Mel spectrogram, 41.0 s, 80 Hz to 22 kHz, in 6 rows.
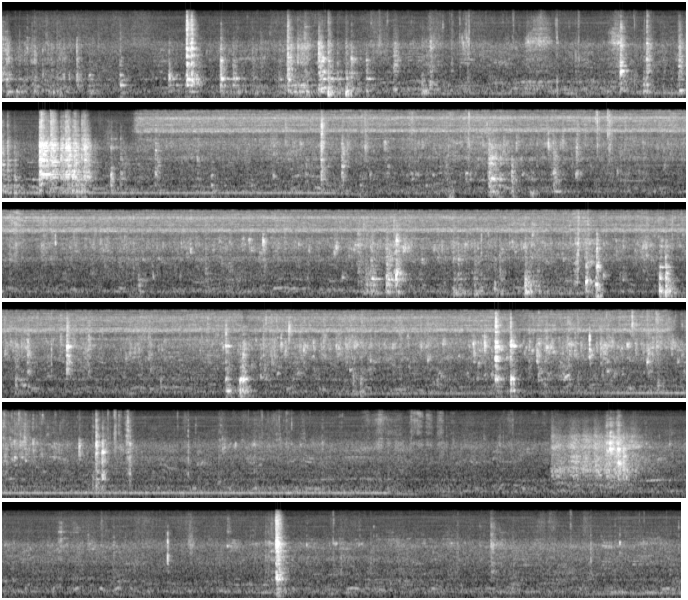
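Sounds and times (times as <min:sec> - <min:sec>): low steady hum: 0:06.4 - 0:31.7
running tap water: 0:07.3 - 0:31.4.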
